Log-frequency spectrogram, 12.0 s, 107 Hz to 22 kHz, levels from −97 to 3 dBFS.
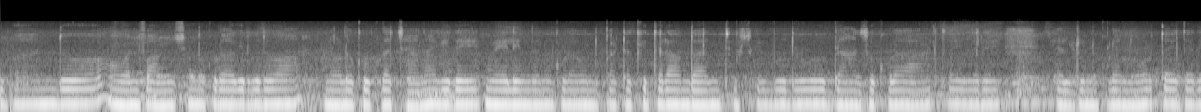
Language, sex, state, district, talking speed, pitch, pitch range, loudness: Kannada, female, Karnataka, Raichur, 105 wpm, 155 Hz, 155-160 Hz, -14 LUFS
